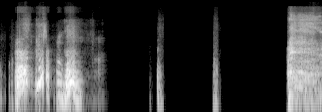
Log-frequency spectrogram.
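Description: A pet dog barks three times in quick succession up close, then goes quiet apart from a couple of faint ticks before a burst of breathy, noisy sound.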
